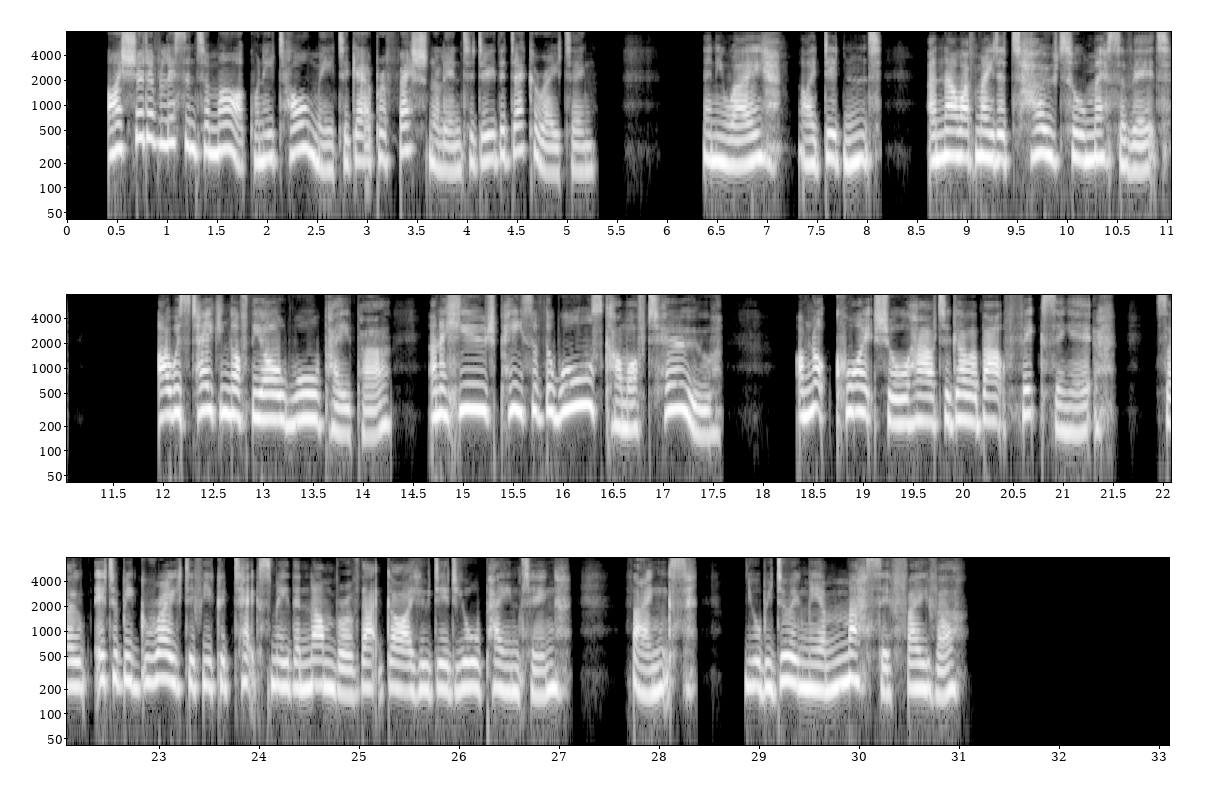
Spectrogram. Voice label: Carly is leaving a voicemail message for her friend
